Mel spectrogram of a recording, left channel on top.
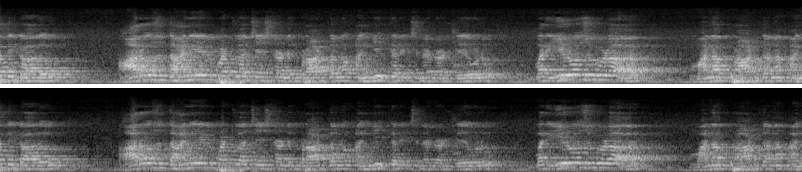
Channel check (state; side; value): quieter; right; 4.2 dB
